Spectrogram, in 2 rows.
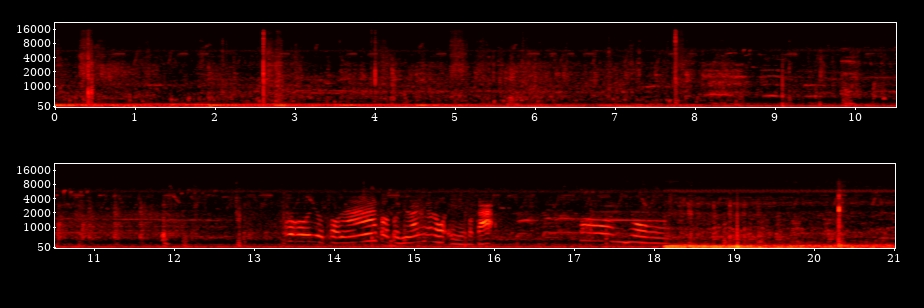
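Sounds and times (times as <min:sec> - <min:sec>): faint low rumble: 0:18.1 - 0:21.0
sharp isolated clicks: 0:20.2 - 0:20.5.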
